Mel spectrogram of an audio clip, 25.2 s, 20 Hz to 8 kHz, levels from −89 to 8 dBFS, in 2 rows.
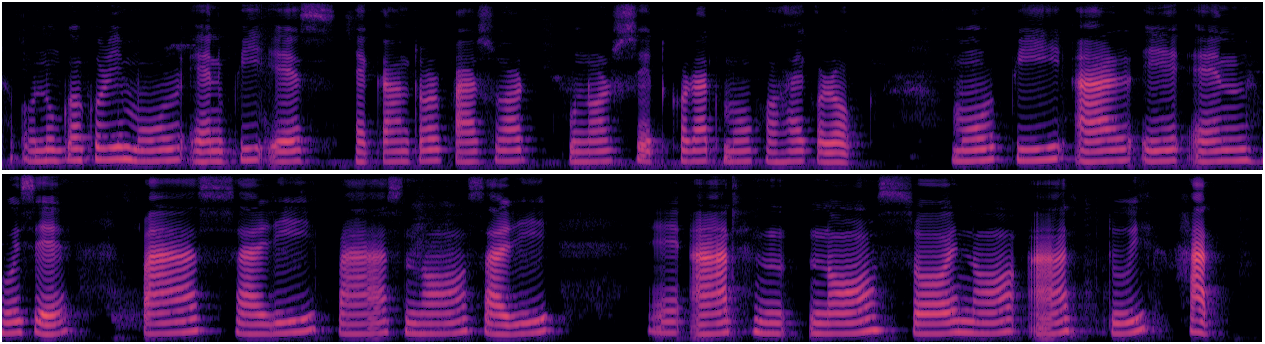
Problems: none marked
